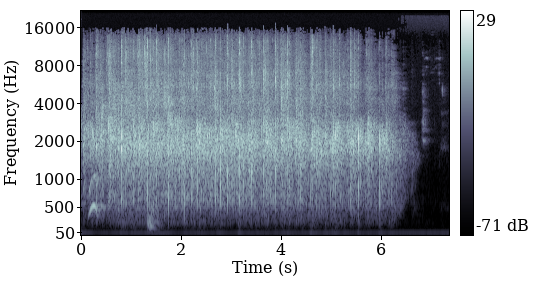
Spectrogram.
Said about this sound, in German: Und die sind ganz spontan ein, eingesprungen und da dürfen wir dem mal einen Applaus geben, oder?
